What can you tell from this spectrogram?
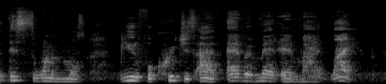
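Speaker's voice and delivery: ordinary talk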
